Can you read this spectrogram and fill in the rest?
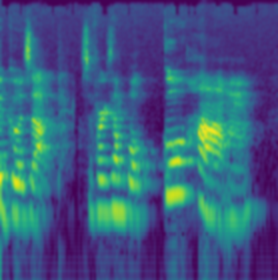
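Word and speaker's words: ご飯: So for example, gohan, that's high, low, low. Gohan. And including the particle, it stays low. Gohan ga.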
